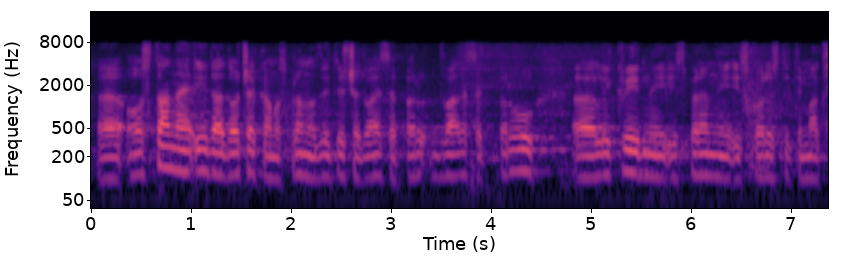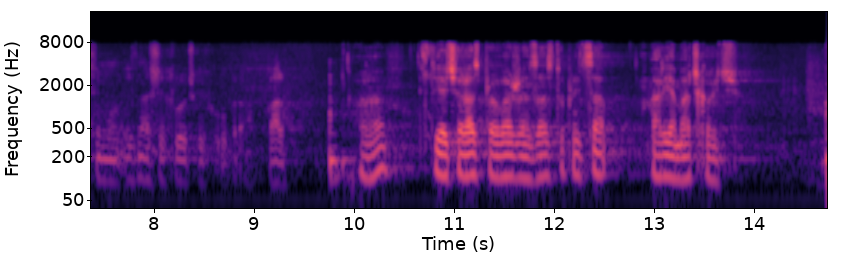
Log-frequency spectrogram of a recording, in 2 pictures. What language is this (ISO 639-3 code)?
hrv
